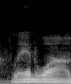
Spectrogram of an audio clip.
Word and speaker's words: Lanois: Lanois, okay. – Yeah. Produce. I only know that because there's a video where Bono introduces him as Daniel Lanois.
